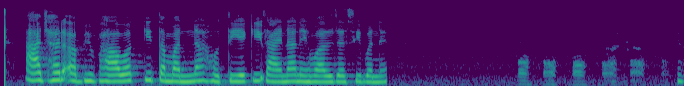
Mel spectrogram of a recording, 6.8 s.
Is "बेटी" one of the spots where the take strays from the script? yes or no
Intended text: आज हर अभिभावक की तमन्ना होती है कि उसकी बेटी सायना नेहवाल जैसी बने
yes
